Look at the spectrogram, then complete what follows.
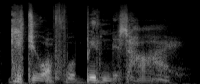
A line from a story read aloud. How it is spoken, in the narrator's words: lead creature hissed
